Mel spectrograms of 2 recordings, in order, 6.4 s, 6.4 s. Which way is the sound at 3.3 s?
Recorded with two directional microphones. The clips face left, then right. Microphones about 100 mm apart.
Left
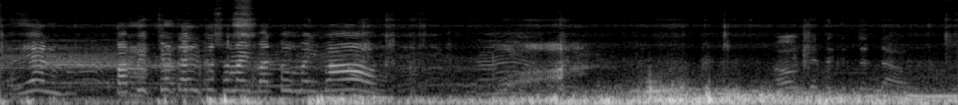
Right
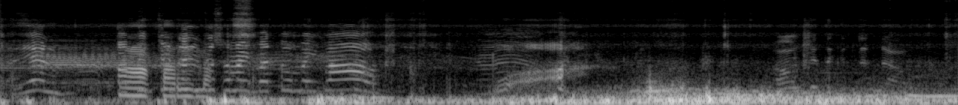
25° right (ahead or behind).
